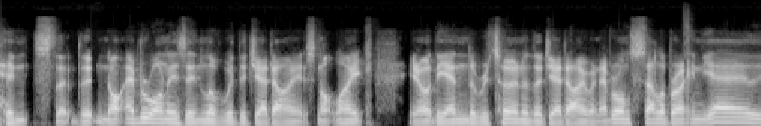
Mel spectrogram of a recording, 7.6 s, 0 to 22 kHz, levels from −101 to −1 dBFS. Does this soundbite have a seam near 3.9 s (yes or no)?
no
